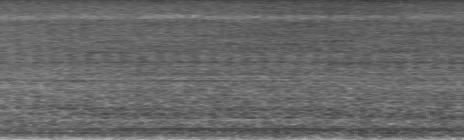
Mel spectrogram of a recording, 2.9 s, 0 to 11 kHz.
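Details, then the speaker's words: 1986 Toyota pickup with a Weber carburetor, after a ruptured fuel hose was replaced and the tank refilled: a smooth steady idle with an even low beat and no stumbling. It now runs normally after the no-start. "All right, guys, you can probably hear the truck's running. So that's all we had to do was get some gas in the tank there after we fixed that one line."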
